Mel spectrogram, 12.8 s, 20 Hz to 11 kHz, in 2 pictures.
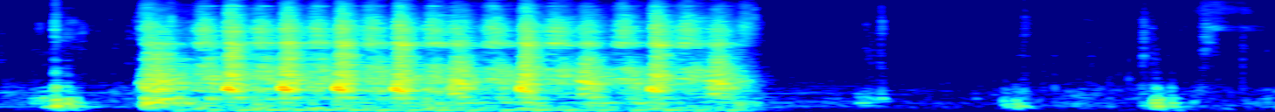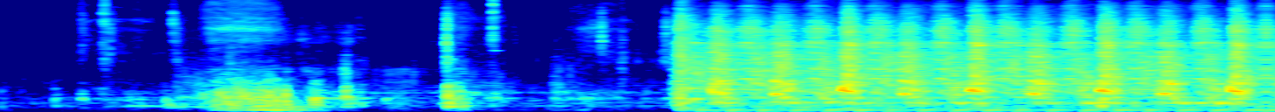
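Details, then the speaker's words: Rebuilt 16-valve MK2 Golf GTI engine, first start after new HT leads, spark plugs and tightening leaking injectors; cranks, catches, revs in rough bursts then pulls up cleanly and idles, slight exhaust smoke, small water leak; normal start and revving. "look it's idling now as it started up it's idling smoking a bit from the exhaust so if I need to tighten that up"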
